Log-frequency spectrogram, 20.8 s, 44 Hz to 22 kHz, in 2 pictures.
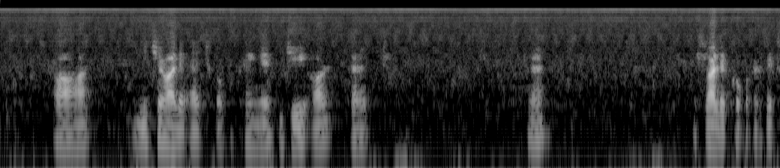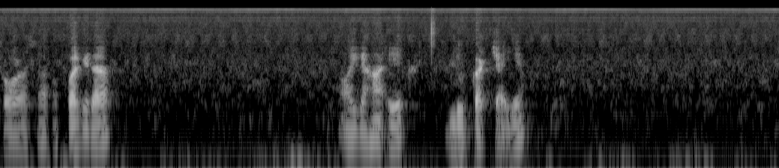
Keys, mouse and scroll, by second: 0.9-1.9 drag, 1.9 right click, 2.7 middle click, 3.5 g, 6.7-8.4 middle drag, 8.4 right click, 8.8-9.9 middle drag, 9.9 g, 13.1-16.2 middle drag, 16.2 ctrl+r, 18.5 right click, 19.1-20.1 middle drag, 20.1 right click.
